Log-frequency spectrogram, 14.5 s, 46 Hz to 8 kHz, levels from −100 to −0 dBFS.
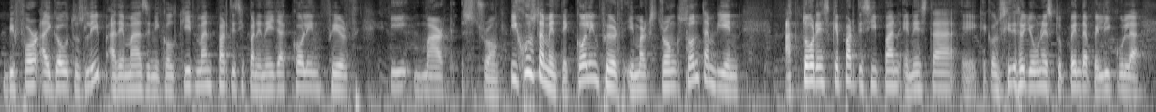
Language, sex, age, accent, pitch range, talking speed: Spanish, male, 40-59, Mexican, 115-155 Hz, 160 wpm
